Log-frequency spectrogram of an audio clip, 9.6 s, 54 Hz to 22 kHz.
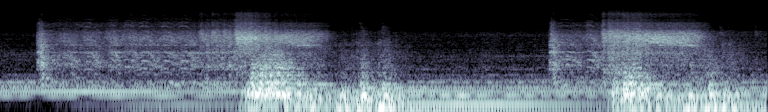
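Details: Subaru EJ207 freshly built engine, first start on break-in oil after install: cranks briefly, fires and picks up cleanly twice, no knocks; builder says slight piston slap is normal for these pistons, needs break-in.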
